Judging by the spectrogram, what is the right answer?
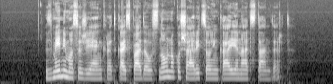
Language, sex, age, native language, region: Slovenian, female, 18-29, Slovenian, Gorenjska region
